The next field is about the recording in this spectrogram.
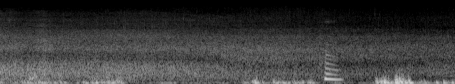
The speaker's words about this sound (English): I'm standing beside some water, as you can hear.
